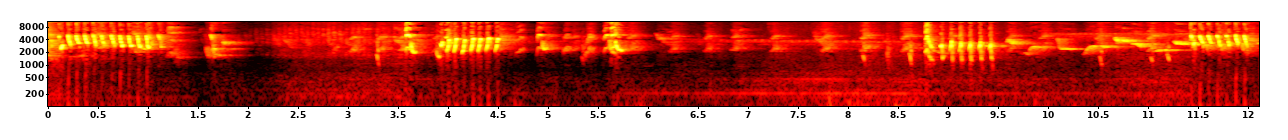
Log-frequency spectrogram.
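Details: Prize Lombok white-eye in 'gacor' song with dense 'tembakan' bursts: several rapid chattering trills spread over a dozen seconds, joined by twittering chips and whistles over a low steady hum.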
